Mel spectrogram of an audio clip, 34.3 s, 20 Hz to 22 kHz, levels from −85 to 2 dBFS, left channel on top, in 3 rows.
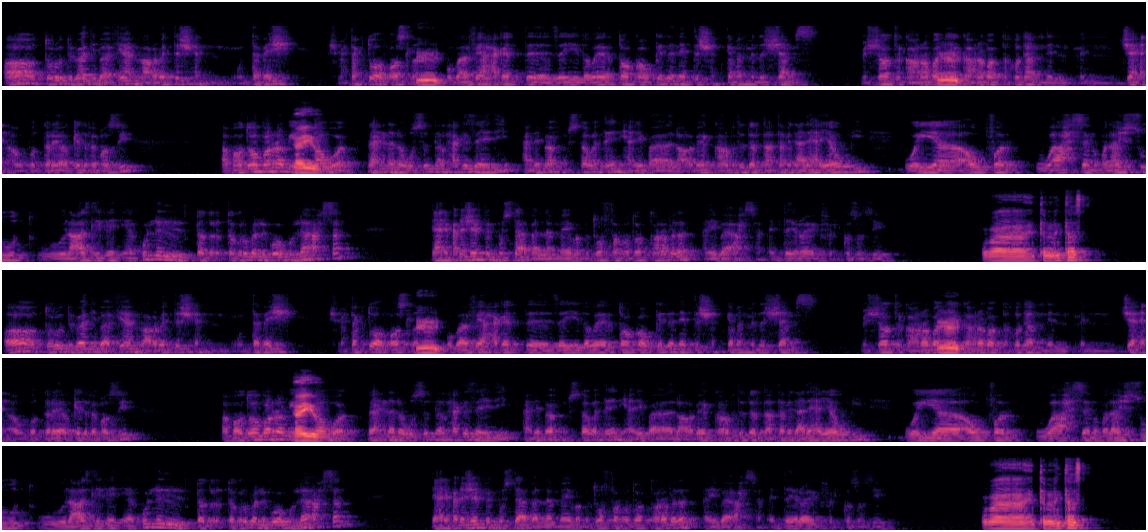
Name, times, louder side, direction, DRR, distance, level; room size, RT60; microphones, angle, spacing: voice 1, 0.0-2.9 3.4-4.2 4.4-8.1 8.6-12.7 13.6-26.3 27.2-31.7, right 1 dB, 40° left, 4.2 m, -41 dB
voice 2, 32.7-33.7, right 2 dB, 30° right, 0.7 m, -28 dB
8.7 x 6.7 x 8.6 m
head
